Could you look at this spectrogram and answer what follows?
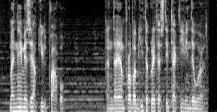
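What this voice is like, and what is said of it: French accent. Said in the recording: “Kenneth Branagh do a French accent ... he sounds like Eddie Izzard”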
